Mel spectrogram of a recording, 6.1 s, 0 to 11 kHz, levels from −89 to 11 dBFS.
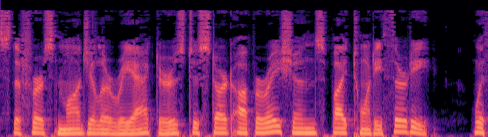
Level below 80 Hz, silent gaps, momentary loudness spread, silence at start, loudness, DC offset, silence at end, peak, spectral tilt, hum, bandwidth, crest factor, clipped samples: -32 dBFS; none; 4 LU; 0 s; -13 LUFS; under 0.1%; 0 s; -2 dBFS; -6.5 dB/octave; none; 8.8 kHz; 12 dB; under 0.1%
